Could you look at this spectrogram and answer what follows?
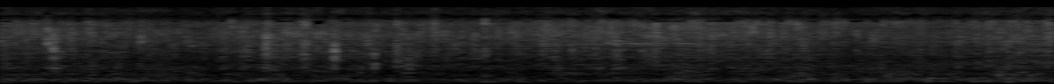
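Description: Chopped bottle gourd leaves fry in a pan of hot oil, giving a steady soft sizzle with faint crackles, quiet and continuous, with no talking.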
